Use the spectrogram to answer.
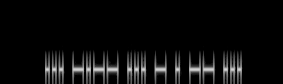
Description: Morse code, heard as a keyed tone, about 34 wpm, 700 Hz. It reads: SYSTEMS
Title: ES:S Suffix - Top 100 Words with Base Words 35wpm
